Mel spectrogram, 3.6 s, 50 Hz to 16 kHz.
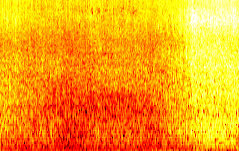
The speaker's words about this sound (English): These waves were recorded on the beach at Deal on the afternoon of June the 24th, 2021.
